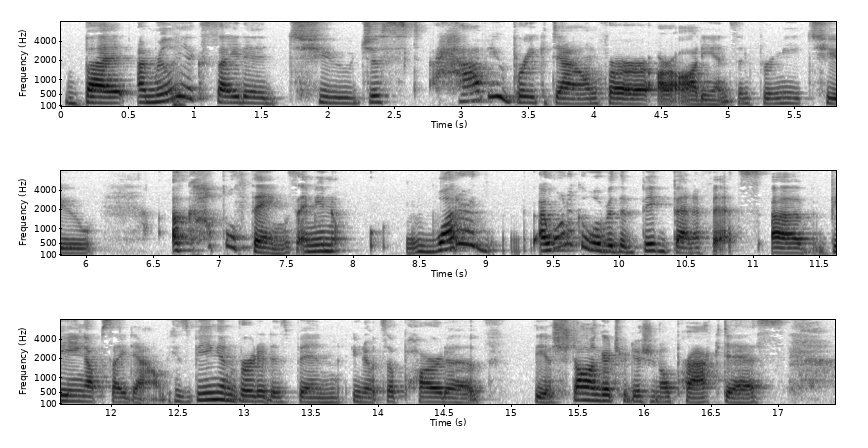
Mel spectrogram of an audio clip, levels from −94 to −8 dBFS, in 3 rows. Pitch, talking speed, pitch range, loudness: 195 Hz, 175 wpm, 175-225 Hz, -20 LUFS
